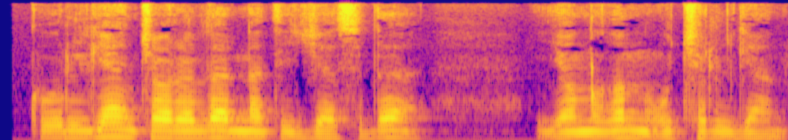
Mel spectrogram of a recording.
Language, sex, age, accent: Uzbek, male, 25-34, Qoraqalpog'iston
